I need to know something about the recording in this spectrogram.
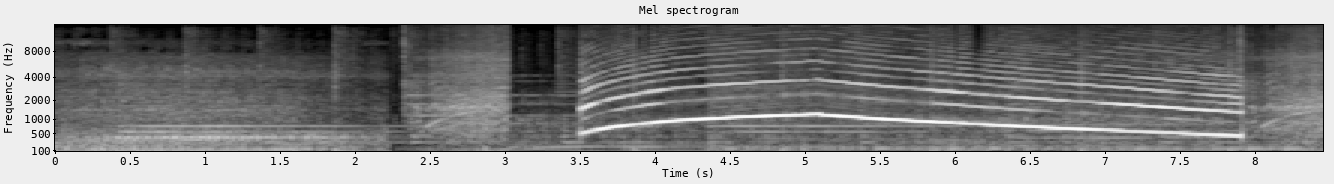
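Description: A loud, siren-like electronic sound effect: a single tone rises over about a second and a half, then glides slowly back down over about three seconds and cuts off sharply. Before it there is a quieter, noisier effect with a low rumble.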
